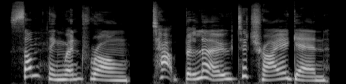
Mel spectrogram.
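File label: wake up error, British English; Bixby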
